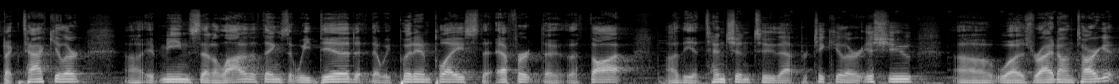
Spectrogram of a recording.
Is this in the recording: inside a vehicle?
no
